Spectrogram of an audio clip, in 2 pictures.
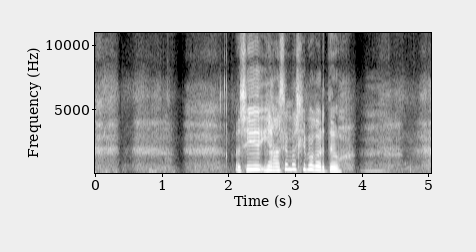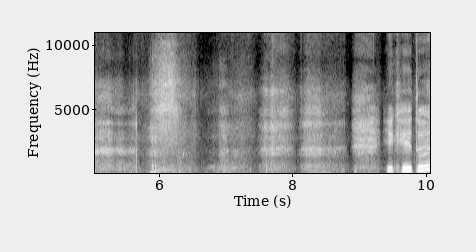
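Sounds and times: person breathing and sniffing: 3.9 - 9.4.

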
